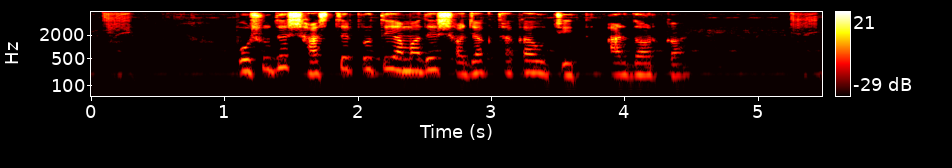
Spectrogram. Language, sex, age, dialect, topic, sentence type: Bengali, female, 31-35, Northern/Varendri, agriculture, statement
